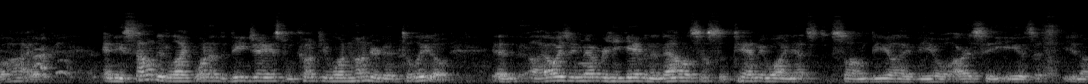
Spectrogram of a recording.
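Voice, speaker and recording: An older man, a retired professor, telling rambling stories at a farewell event, his voice raspy and hoarse from bronchitis. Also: a little high, a little mellow, far from the mic, a little hiss or hum. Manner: rambling anecdotes with frequent fillers. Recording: echoey hall recording from afar.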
